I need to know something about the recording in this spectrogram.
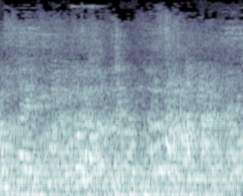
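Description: Several people chattering at once, overlapping voices with no clear single speaker.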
